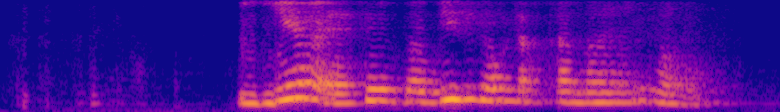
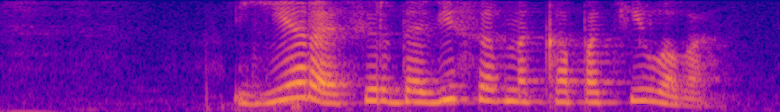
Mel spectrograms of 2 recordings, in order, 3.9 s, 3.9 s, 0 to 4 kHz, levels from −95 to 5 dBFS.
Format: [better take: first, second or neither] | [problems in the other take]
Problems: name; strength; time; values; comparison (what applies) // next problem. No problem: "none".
second | noise reduction (neural mask model DeepFilterNet 3)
